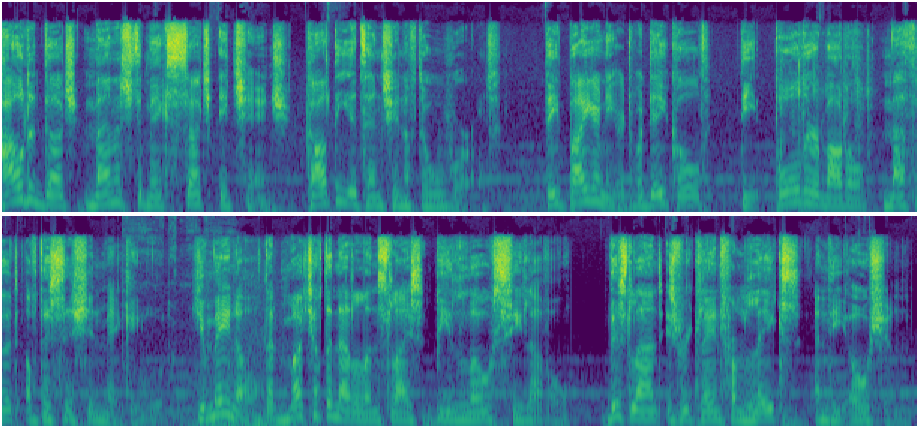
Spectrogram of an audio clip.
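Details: Adult narrator; normal speech.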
